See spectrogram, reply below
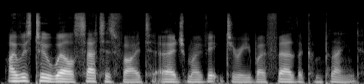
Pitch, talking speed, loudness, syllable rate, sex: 120 Hz, 200 wpm, -18 LUFS, 5.5 syllables/s, male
